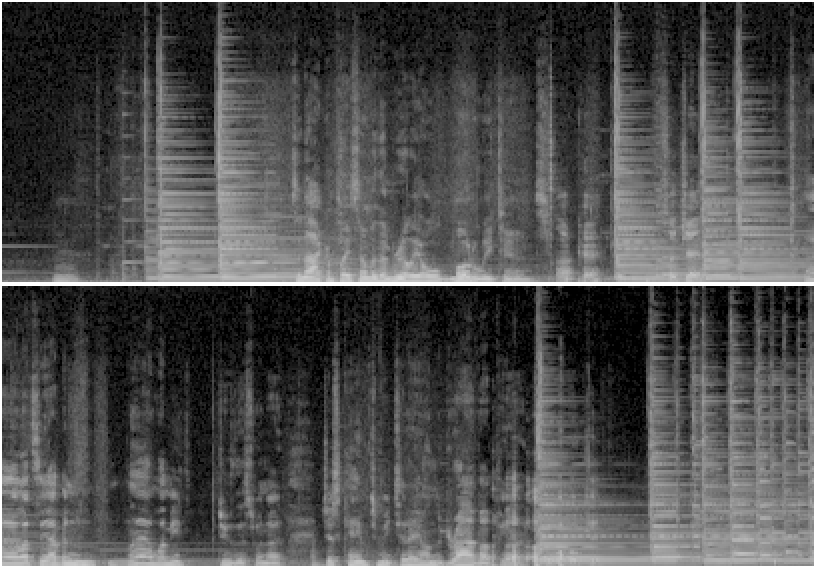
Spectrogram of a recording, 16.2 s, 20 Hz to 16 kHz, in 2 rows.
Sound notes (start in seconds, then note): 13.0 laughter; 15.1 dulcimer playing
